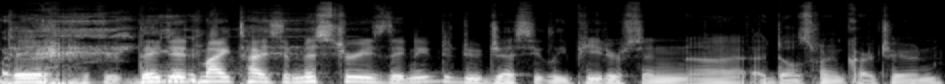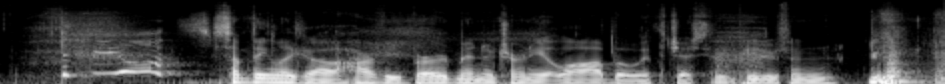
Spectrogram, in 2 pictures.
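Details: Adult male speaker; normal speech.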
